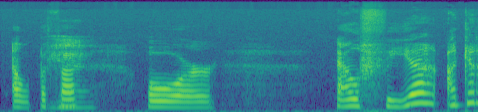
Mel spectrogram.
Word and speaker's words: Elpitha: I don't know why they put the emphasis on the E and not the I. It's Elpitha.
